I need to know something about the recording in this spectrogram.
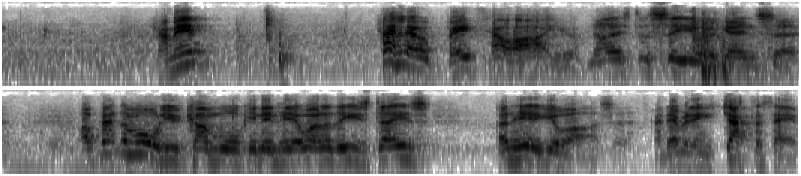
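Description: A man speaks cheerfully at close range.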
